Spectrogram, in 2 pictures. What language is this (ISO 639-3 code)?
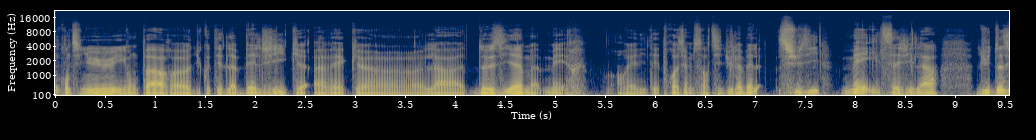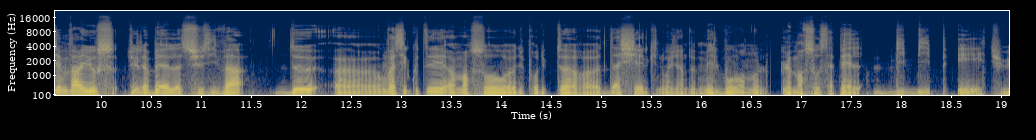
fra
